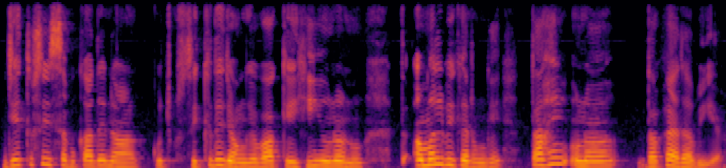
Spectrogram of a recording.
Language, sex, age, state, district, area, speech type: Punjabi, female, 30-45, Punjab, Rupnagar, urban, spontaneous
